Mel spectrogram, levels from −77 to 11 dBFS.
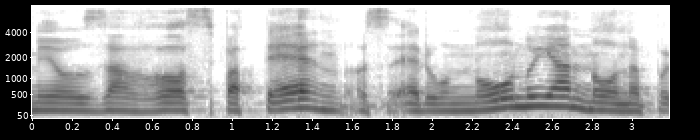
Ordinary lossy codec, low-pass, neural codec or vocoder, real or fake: none; 7.2 kHz; codec, 16 kHz, 4 kbps, X-Codec, HuBERT features, trained on general audio; fake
